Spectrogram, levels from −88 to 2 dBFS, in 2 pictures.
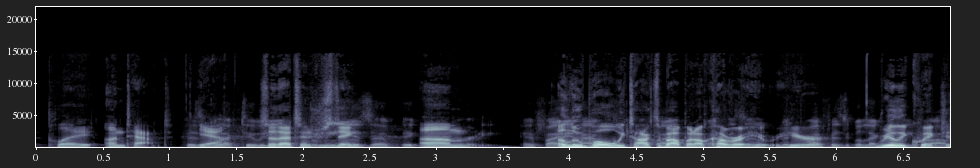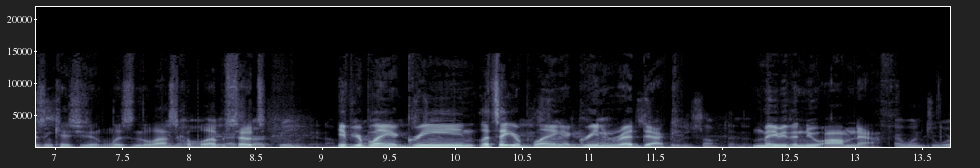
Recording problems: voice in the background; noticeable; throughout; 15 dB below the speech

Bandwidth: 14.5 kHz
